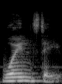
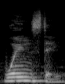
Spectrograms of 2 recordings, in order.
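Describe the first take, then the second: The two takes are said the same way.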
